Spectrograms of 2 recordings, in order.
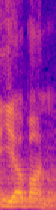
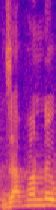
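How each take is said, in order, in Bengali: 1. শব্দটি Y দিয়ে শুরু হয় এবং এতে B আছে। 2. শব্দটি J দিয়ে শুরু হয় এবং এতে P আছে।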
